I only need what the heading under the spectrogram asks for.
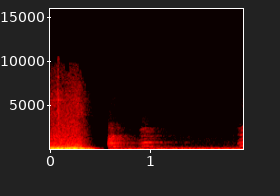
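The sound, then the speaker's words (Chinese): A dog barks in an animal shelter in western Los Angeles: one loud bark at the start, then a few fainter canine sounds in a quiet stretch. “这是一个位于洛杉矶西部地区的动物收容所，这里很少有安静的时候，有超过200只猫狗被收养在这里。”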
